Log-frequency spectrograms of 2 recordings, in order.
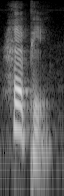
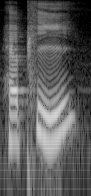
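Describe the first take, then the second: First: Happy with a short, falling final i; higher start on happy, quick light ending; happy ending on a brief ee, falling; short final vowel. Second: Happy with a drawn-out, rising final ee; happy ending on a long rising ee; wrong long ending. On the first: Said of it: "But the sound is A". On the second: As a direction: stretch the end of happy into a long ee. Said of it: "We are not saying". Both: Shown as a demonstration.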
